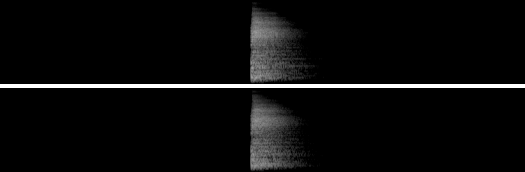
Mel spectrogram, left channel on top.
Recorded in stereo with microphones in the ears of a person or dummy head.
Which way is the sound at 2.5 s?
5° left (ahead or behind).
